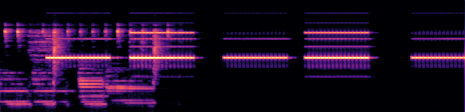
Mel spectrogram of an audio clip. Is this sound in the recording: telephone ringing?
yes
